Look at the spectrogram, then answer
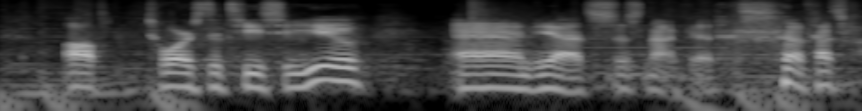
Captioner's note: laughs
